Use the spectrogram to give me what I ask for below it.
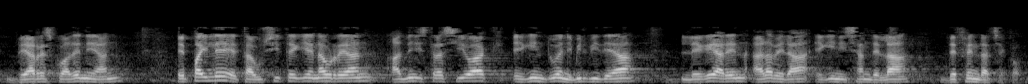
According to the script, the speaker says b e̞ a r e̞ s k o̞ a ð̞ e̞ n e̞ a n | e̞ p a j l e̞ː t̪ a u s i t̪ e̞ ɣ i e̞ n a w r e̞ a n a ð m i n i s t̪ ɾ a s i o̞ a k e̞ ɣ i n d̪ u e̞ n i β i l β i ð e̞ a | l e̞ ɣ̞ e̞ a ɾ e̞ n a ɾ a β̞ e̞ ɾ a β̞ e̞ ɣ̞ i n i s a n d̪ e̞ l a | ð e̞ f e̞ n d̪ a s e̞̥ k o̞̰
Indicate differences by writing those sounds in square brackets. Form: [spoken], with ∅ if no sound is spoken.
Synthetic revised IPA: b e̞ a r e̞ s k o̞ a ð̞ e̞ n e̞ a n | e̞ p a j l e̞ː t̪ a u s i t̪ e̞ ɣ i e̞ n a w r e̞ a n a ð m i n i s t̪ ɾ a s i o̞ a k e̞ ɣ i n d̪ u e̞ n i β i l β i ð e̞ a | l e̞ ɣ̞ e̞ a ɾ e̞ n a ɾ a β̞ e̞ ɾ a [∅] e̞ ɣ̞ i n i s a n d̪ e̞ l a | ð e̞ f e̞ n d̪ a [t͡s] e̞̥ k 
